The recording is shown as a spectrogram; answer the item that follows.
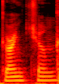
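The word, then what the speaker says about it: keroncong: How do you say it? Kroncong. – Kroncong. – Kroncong. – Yes, kroncong.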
